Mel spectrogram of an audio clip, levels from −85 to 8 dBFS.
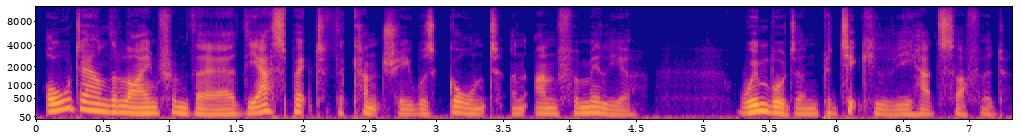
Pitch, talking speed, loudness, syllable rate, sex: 125 Hz, 155 wpm, -19 LUFS, 5.2 syllables/s, male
